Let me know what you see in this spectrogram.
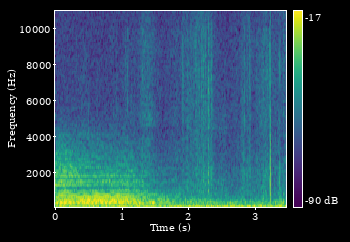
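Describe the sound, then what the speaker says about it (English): A train horn sounds as a sustained, steady tone for about a second and a half and then fades into low rail rumble, faint and distant overall. "think when the train is blowing its brains out over here?"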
